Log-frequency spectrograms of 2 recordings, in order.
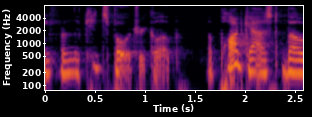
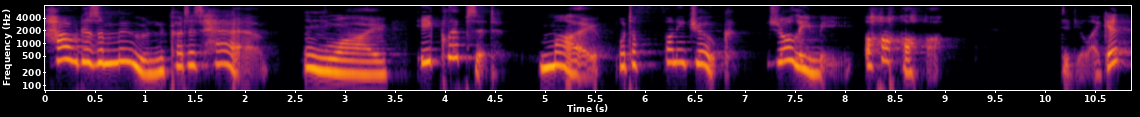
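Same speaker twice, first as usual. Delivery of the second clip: hammed-up British accent, higher and slow, jolly; mock British accent; 4 semitones higher, slower than usual. Telling Darren a dad joke in a put-on British accent. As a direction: play a posh Brit amused by his own pun in a British accent. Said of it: "I will do my best British accent".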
